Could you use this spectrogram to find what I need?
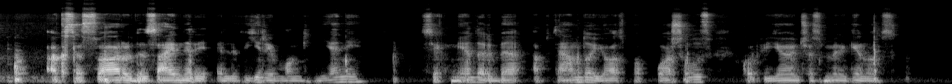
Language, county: Lithuanian, Klaipėda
